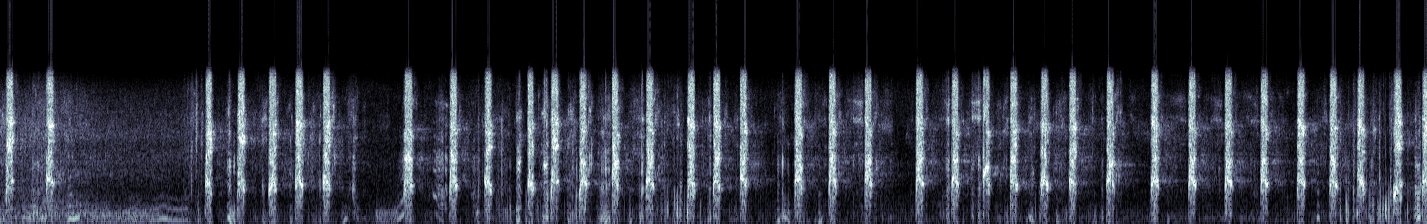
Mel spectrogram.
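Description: A dog barking over and over, short barks about one and a half a second, after a single bark and a pause of about three seconds at the start.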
